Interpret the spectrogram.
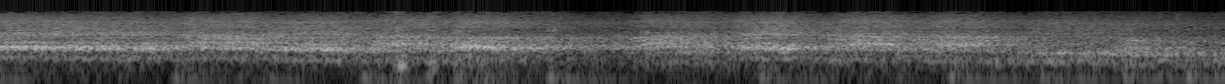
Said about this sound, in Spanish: Se ha apagado la megafonía y es el público de Balaídos el que corea, el que grita, el que canta el himno del Celta.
